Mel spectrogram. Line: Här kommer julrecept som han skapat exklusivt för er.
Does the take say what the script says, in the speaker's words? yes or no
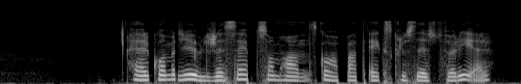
yes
